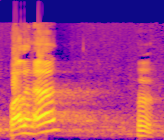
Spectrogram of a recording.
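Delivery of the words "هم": usual speaking voice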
